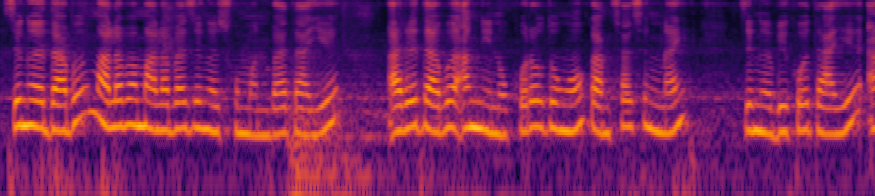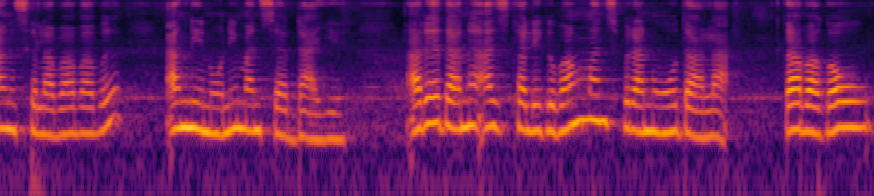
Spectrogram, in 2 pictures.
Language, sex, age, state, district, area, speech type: Bodo, female, 30-45, Assam, Kokrajhar, rural, spontaneous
